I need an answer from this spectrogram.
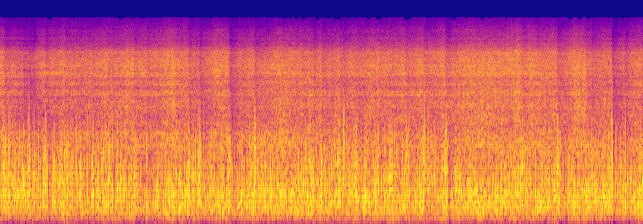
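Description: A moving passenger train's coaches rolling over the track, heard as a steady rushing noise with faint clicks, mixed with wind on a microphone held out of a coach window.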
